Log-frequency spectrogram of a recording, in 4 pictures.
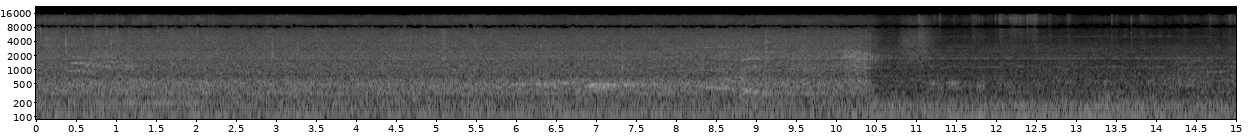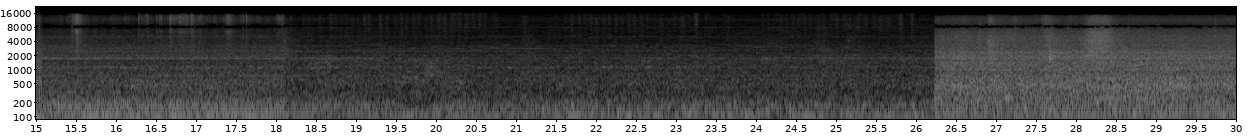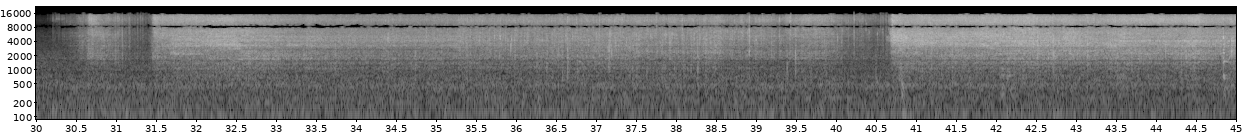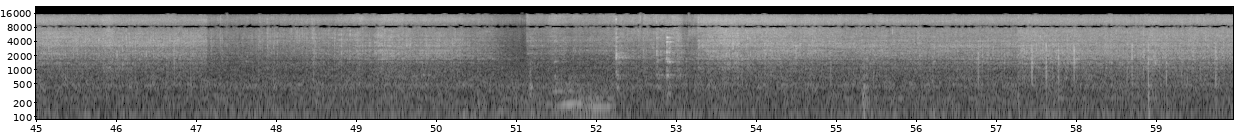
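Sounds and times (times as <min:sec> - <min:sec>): steak sizzling in skillet: 0:30.2 - 0:59.9.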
